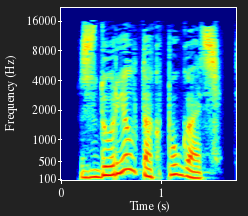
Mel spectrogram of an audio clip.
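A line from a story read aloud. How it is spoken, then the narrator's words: Angry snap. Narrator (Russian): сердито огрызнулась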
